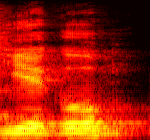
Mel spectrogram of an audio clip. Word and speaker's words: llegó: So to tell her that llegó, accent on the end, so that means it's the past tense.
